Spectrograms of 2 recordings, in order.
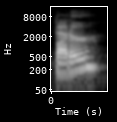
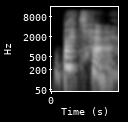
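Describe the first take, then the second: First: The middle consonant sounds soft, like a D. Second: The middle consonant is a crisp, clear T. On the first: "more of like lazy and more of a D" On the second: "A nice clear t"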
